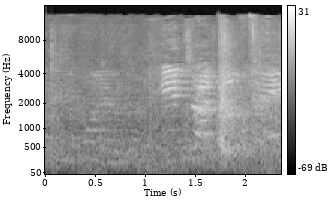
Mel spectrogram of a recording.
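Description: Young women shout and cheer together.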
